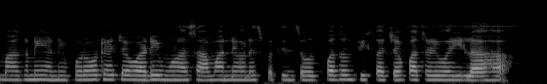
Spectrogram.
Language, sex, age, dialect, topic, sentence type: Marathi, female, 41-45, Southern Konkan, agriculture, statement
